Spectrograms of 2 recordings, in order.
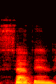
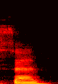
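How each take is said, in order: First: The word is said in full with two syllables. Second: The middle is dropped, leaving one syllable.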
